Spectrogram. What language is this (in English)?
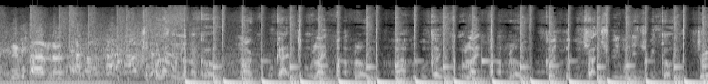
Turkish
